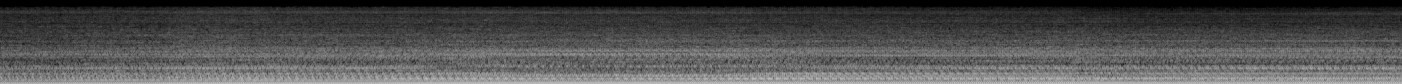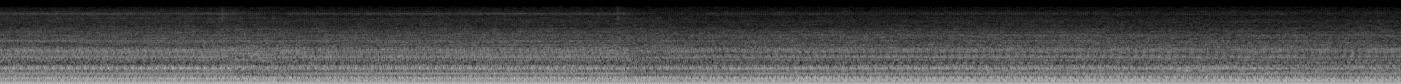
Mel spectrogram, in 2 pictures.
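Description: Kubota V3800T four-cylinder diesel generator sets running steadily at constant governed speed (1500 rpm, 50 Hz) with a continuous even drone, the two sets paralleled and sharing the electrical load.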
